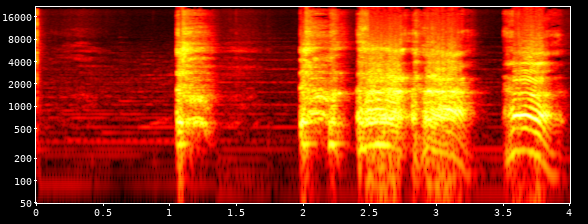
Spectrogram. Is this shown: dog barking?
no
